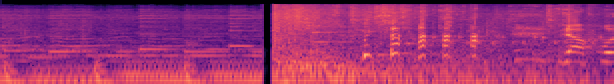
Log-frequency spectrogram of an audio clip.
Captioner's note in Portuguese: Risos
